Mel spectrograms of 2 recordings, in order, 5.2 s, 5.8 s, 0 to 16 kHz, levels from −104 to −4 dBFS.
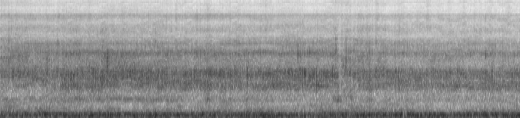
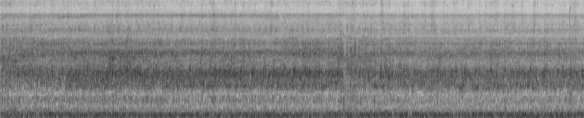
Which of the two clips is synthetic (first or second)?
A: first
